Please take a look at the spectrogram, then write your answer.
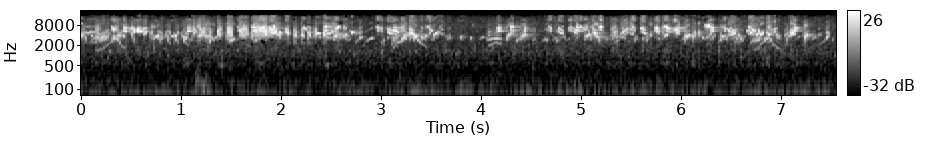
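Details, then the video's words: Goldfinch delivering a lively, nonstop twittering song of high tinkling notes, fast trills and short sliding chirps, busy and varied throughout, with faint background hiss. "Goldfinch Motivation Performance"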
